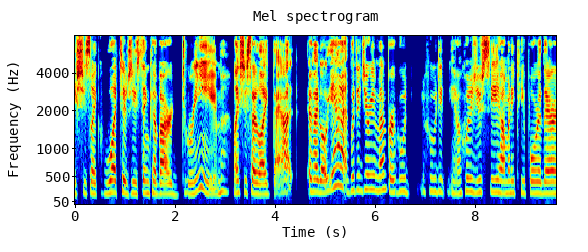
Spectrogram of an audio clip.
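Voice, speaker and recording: A middle-aged woman with a gravelly, fry-touched voice tells a personal story in a relaxed interview. She is animated, breaking into the voices of the people she quotes. The recording is close and dry. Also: medium pitch, no room sound. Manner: animated, acts out quoted voices, laughs often. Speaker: interview guest.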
